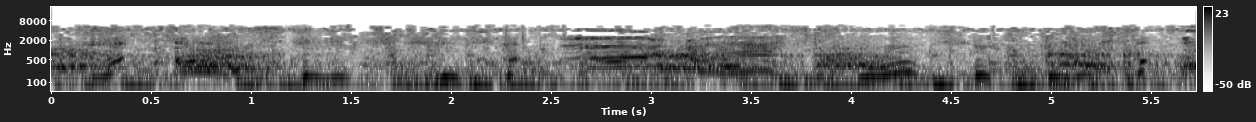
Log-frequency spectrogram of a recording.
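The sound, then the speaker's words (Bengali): A tiger roars as it leaps to attack in the jungle: a loud, continuous rumbling growl that swells into a harsh, open-throated roar and holds for several seconds without a break. “Kalketu জঙ্গলে ঢুকতে না ঢুকতেই প্রচণ্ড হুঙ্কার ছেড়ে তার উপর ঝাঁপিয়ে পড়ল বাঘ।”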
